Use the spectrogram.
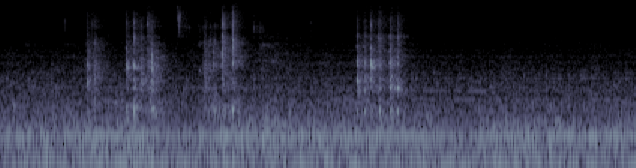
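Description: Bursts of computer keyboard typing during an Elite Dangerous play session, several short clusters of clicks over a steady low hum, fairly faint and without talk.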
